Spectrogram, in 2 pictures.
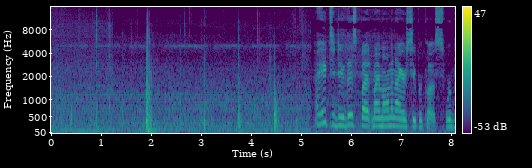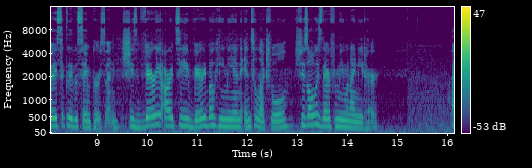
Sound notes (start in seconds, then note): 1.8 door clicks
